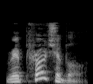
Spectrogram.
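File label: "reproachable", British English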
